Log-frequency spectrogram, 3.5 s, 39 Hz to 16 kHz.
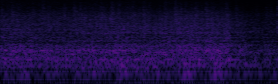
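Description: A diesel locomotive in the Train Sim World 4 game stands at Paddington, giving off a low, steady rumble with faint mechanical hum, quiet and continuous, with no one talking.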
